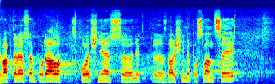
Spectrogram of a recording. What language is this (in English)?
Czech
